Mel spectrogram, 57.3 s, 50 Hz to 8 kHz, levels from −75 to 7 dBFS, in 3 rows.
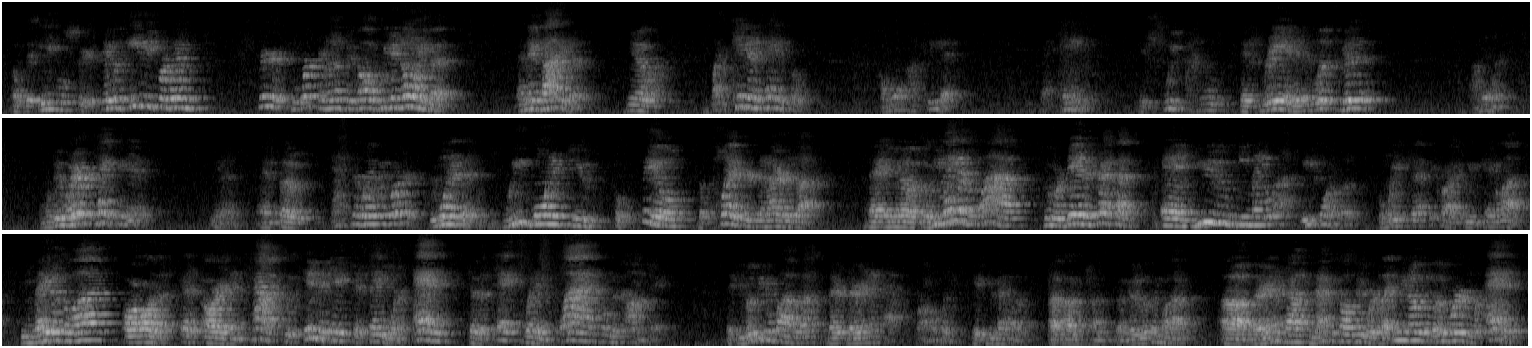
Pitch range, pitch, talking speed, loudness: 170-240 Hz, 210 Hz, 175 wpm, -32 LUFS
